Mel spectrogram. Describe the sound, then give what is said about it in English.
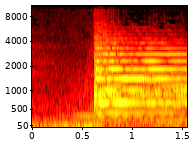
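Black Tom, a church bell as heavy as a Mini Cooper, tolls the devil's knell: one deep, heavy strike followed by a long, rich ringing hum that sustains with little decay. “they do what they call the devil's knell, which is ringing the bell once for every year of the Christian era. So that's over 2,000 yanks of the rope by now.”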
